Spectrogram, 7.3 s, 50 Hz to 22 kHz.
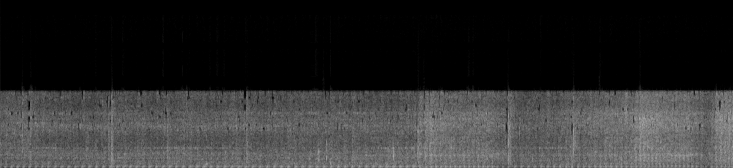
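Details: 2001 Kawasaki Lakota Sport ATV idling: steady clatter of about three ticks a second over the single-cylinder note, a snapping sound returning after adjustment; the owner had first assumed a loose chain but found it set too tight.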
